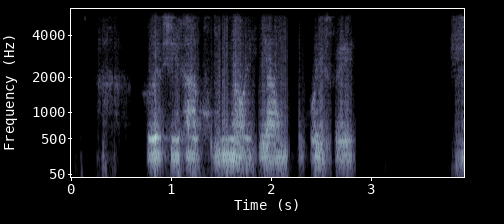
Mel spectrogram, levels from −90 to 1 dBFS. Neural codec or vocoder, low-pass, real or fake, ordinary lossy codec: none; 5.4 kHz; real; Opus, 16 kbps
